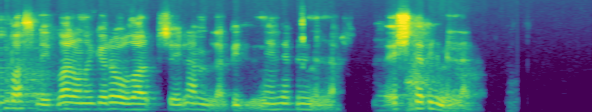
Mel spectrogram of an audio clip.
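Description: A middle-aged woman speaks calmly over a phone.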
